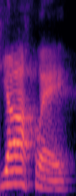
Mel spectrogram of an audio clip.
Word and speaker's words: Yahweh: It's commonly pronounced yahweh in Christian theology.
